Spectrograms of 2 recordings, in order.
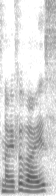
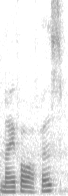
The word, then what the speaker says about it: Knife of Ice: One person asked me how to pronounce my username, but yes, it's Knife of Ice, not Knife Office.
